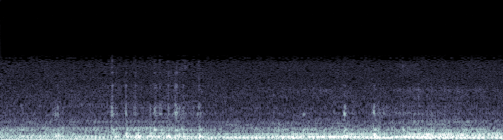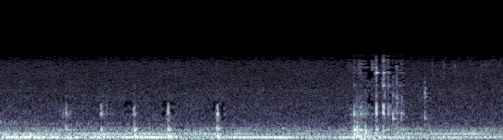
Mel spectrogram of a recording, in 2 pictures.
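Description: A low steady rumble, over which a bird feeding at a metal seed dish makes a few light pecking clicks in the middle and a short flutter near the end as it takes off.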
